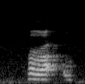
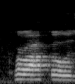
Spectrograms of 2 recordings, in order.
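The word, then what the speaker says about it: Curaçao: Curacao is the correct way, or something like that. And Caraco is very much the English, sorry, the American way of saying it.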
